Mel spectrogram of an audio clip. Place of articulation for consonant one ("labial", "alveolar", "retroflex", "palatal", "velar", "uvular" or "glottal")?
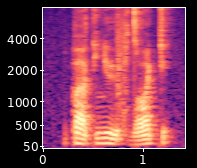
labial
